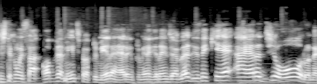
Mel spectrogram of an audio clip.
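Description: The speech runs at a very fast pace. Its intonation is lively. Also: man. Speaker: podcast host, film reviewer. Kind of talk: casual chat.

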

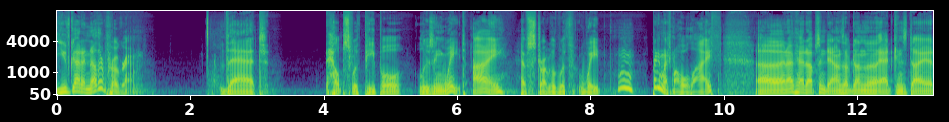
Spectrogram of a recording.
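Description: The speaker uses lively intonation at a fairly slow pace, with long, frequent pauses and very even loudness. The sound is dry and close with no echo, and the recording is very clean with a silent background. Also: man. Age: 50s. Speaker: podcast host. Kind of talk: interview. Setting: studio.

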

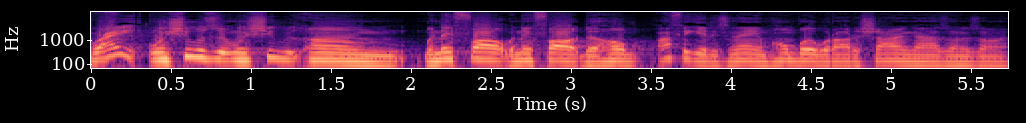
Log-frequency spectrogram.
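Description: Here is a man with an unremarkable speaking voice. He talks at a fairly quick pace with a fairly high pitch. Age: 20s. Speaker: podcast host. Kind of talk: casual chat.

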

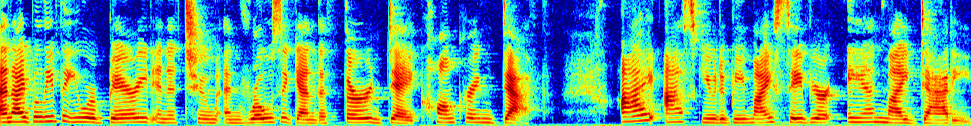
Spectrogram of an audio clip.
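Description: Against a silent background on a very clean recording, the voice has a warm, gentle tone, fairly even intonation and a fairly slow pace. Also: woman, high pitch for a woman. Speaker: podcast host. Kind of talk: fervent guided prayer of salvation, repeated after her (around 8:17). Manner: warm, gentle, encouraging; fervent, earnest, tender prayer-like delivery (around 8:17).

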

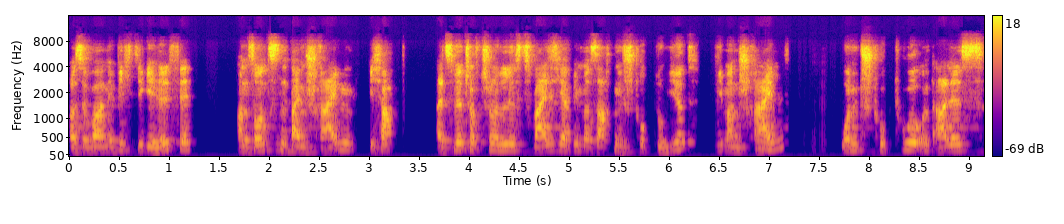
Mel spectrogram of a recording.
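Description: Bright and sharp in tone, a man speaks at a fairly high pitch and moderate pace with ordinary pitch variation, in a dry, close sound with no echo. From Germany, Upper Palatinate (Bavaria). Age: 50s. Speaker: business journalist and author. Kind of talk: interview.

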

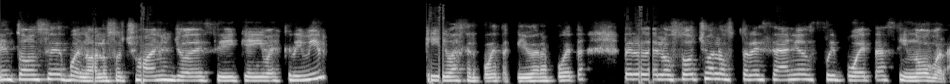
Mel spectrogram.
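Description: In a plain, everyday voice, a woman talks at a moderate pace and medium pitch with ordinary pitch variation and very even loudness, the sound dry and close with no echo. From El Salvador. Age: 40s. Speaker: writer and journalist. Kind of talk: casual interview.

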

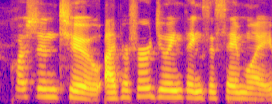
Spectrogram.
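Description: A woman speaks in an unremarkable speaking voice. Her pace is moderate and her pitch variation ordinary. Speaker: podcast co-host. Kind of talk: casual comedy chat.

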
